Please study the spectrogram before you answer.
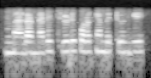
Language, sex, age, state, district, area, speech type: Malayalam, female, 18-30, Kerala, Idukki, rural, conversation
